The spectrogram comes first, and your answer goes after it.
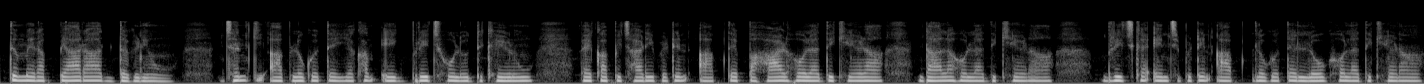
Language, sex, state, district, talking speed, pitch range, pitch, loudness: Garhwali, female, Uttarakhand, Uttarkashi, 145 wpm, 165-175 Hz, 170 Hz, -22 LUFS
